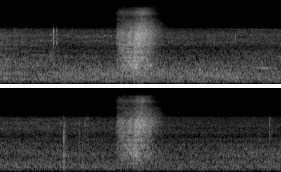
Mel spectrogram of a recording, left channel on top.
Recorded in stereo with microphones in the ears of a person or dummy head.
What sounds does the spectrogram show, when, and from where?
1.2 s tearing paper: centre (ahead or behind), 0.7 m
